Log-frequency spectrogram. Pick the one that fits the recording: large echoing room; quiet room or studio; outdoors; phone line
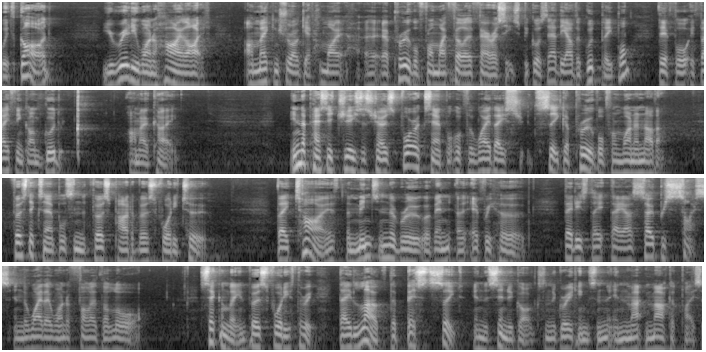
large echoing room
